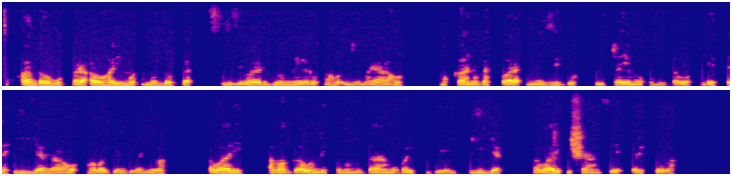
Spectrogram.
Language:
Kinyarwanda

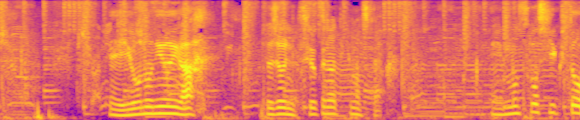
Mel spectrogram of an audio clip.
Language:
Japanese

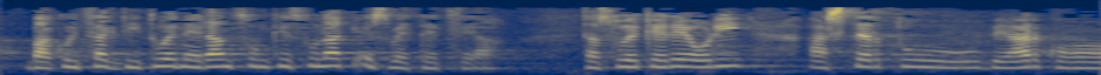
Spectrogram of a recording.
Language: Basque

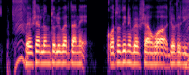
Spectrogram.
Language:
Bangla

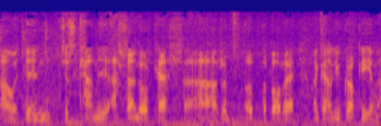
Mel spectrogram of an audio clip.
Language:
Welsh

